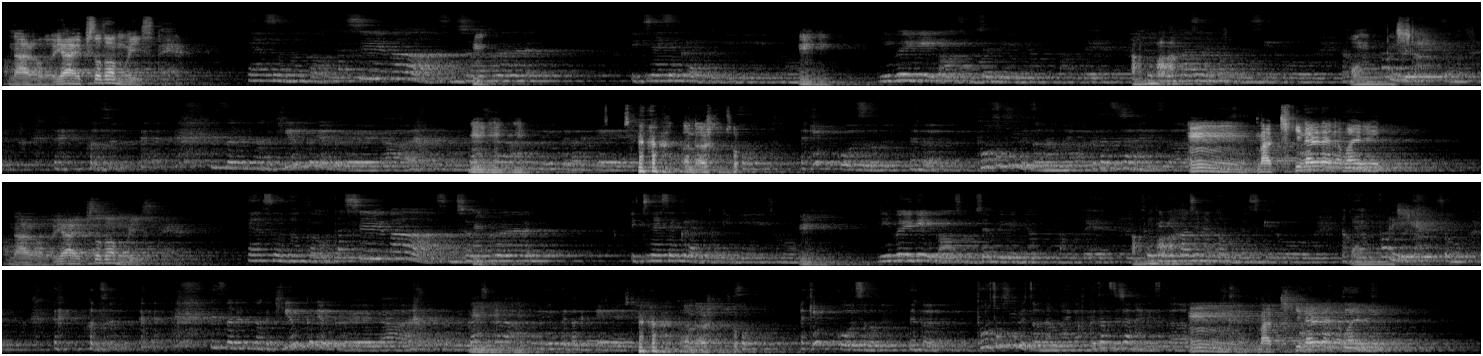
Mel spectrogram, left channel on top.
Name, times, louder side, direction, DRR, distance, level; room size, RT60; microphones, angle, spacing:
voice 1, 0.1-1.8 4.7-4.8 8.0-8.3 11.3-11.8 13.5-14.1 19.5-20.0 21.1-22.1 26.6-28.6, left 6 dB, 70° left, 13 dB, 0.5 m, -27 dB
voice 2, 2.5-5.3 6.3-8.0 8.7-21.7 22.2-22.3 22.8-24.2 24.5-27.2 27.7-28.6, right 1 dB, 70° right, -1 dB, 2.5 m, -35 dB
12.0 x 11.5 x 6.7 m, 2.3 s
head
